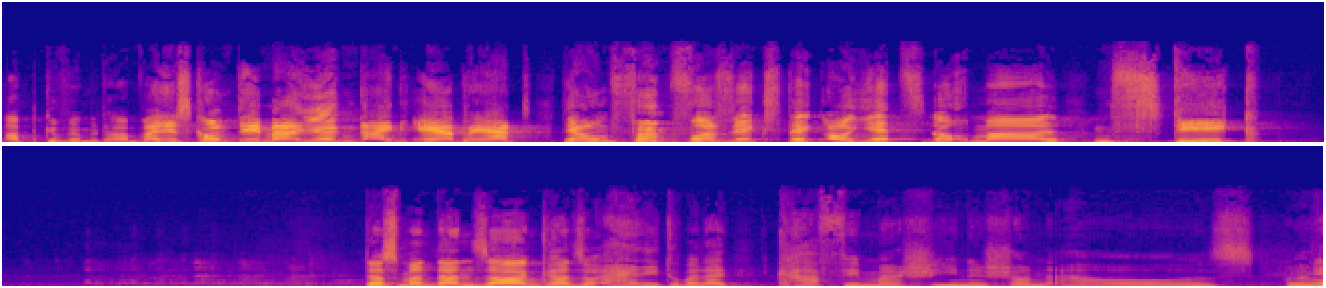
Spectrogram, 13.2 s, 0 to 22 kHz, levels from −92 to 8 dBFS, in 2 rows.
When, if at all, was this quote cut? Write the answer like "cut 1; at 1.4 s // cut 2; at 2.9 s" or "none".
cut 1; at 2.7 s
